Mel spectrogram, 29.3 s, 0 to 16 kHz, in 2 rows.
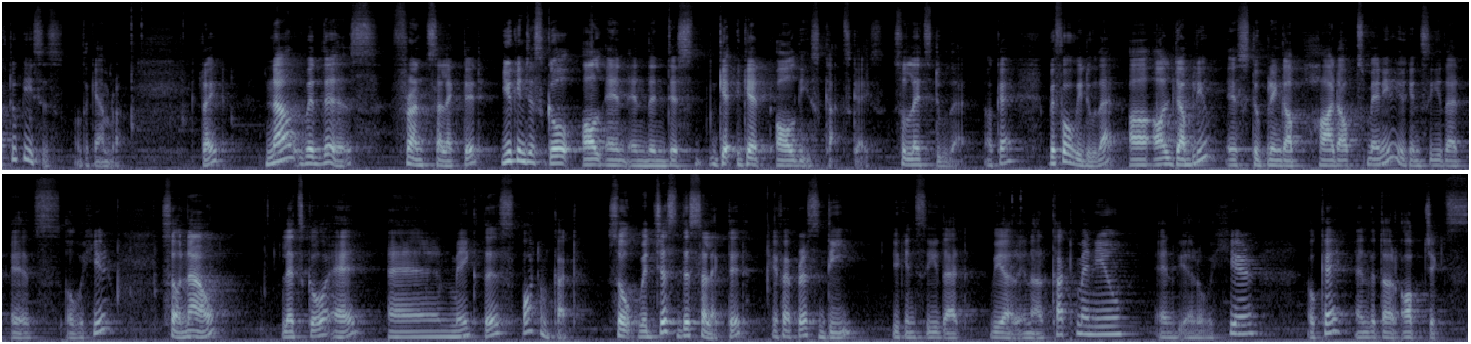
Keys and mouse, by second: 0.2-1.0 middle drag, 2.3 middle click, 9.3-10.0 middle drag, 11.7 alt+w, 16.8 shift+middle click, 22.3 d.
